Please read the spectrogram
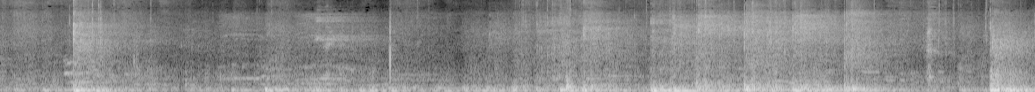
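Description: A volleyball bouncing a few times on a hardwood gym floor, irregular dull thumps with some echo, under faint voices. A sharp smack right at the end as the ball is served.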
